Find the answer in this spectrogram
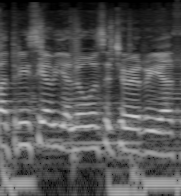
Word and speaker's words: Patricia Villalobos Echeverría: Pronounce it for me please. - (laughs) Patricia Villalobos Echeverria.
